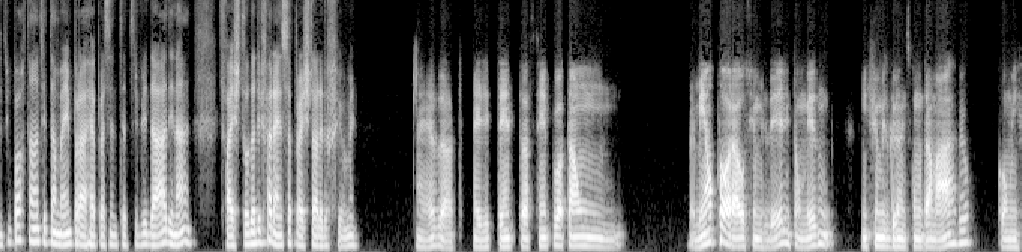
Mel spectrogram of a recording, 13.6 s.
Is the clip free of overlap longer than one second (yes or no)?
yes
